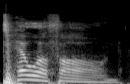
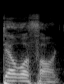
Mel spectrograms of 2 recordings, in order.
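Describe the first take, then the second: First: The T sound is pronounced clearly and standardly. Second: The T sound is pronounced in an off way. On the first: This is the model way to say it. The speaker calls it right. "But telephone" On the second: This imitates how the learner said it. The speaker calls it wrong. "You're more like telephone"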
